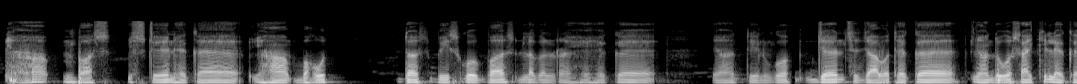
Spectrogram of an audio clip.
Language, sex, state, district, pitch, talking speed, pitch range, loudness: Angika, male, Bihar, Begusarai, 100 Hz, 155 wpm, 100-105 Hz, -16 LUFS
